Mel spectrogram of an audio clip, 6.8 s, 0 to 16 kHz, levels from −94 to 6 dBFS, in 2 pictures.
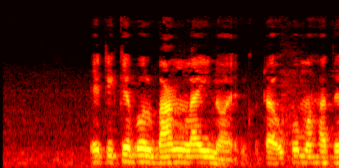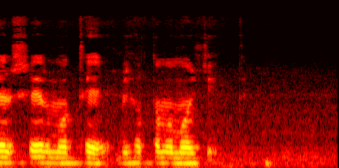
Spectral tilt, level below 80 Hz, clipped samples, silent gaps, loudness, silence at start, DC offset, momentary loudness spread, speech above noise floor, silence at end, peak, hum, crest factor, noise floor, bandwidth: -8 dB/octave; -54 dBFS; under 0.1%; none; -22 LUFS; 0.9 s; under 0.1%; 12 LU; 33 dB; 0.65 s; -2 dBFS; none; 22 dB; -55 dBFS; 10 kHz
